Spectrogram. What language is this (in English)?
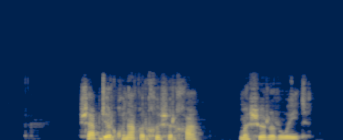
Abkhazian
